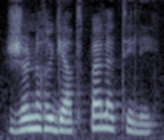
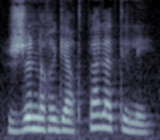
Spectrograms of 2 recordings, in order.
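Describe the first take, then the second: Both takes have the same delivery.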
